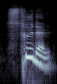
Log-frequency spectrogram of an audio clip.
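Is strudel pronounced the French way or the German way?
French. The word is pronounced with French sounds. The speaker calls it wrong. "et non strudel"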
